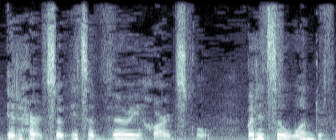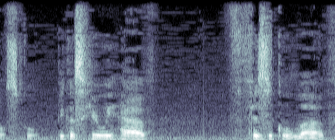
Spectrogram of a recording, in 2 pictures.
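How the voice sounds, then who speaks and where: A man speaks in a thoughtful, measured way, often building lists of ideas one at a time. His voice has a gravelly creak. The sound comes from a worn VHS tape copy, with faint tape hiss underneath. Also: mid-range voice, poor audio. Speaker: interview guest, therapist. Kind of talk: reflective interview answers.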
